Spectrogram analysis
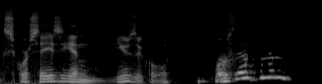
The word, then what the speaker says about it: Scorsese: Scorsese. Some people call him Scorsese.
